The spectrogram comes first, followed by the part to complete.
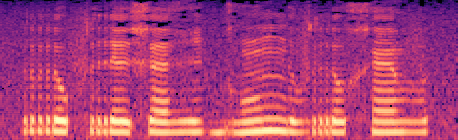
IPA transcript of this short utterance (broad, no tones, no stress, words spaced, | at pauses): rʊfrexɛ ɦiɡʱũŋɪvrʊ xɛ̃v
